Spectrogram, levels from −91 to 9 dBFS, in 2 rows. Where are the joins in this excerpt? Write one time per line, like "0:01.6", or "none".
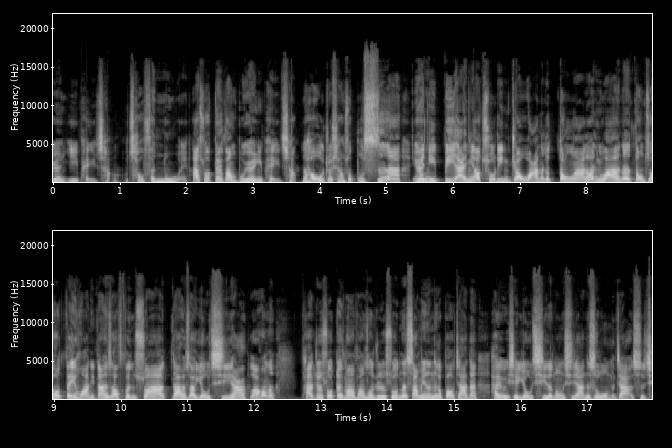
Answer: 0:01.0
0:03.6
0:11.9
